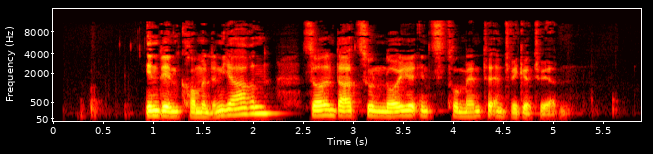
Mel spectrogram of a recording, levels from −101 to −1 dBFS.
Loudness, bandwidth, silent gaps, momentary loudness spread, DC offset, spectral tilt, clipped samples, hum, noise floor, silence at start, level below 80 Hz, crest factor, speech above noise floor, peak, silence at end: -25 LUFS; 11.5 kHz; none; 11 LU; under 0.1%; -6 dB/octave; under 0.1%; none; -67 dBFS; 0.95 s; -72 dBFS; 20 dB; 42 dB; -6 dBFS; 0.75 s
